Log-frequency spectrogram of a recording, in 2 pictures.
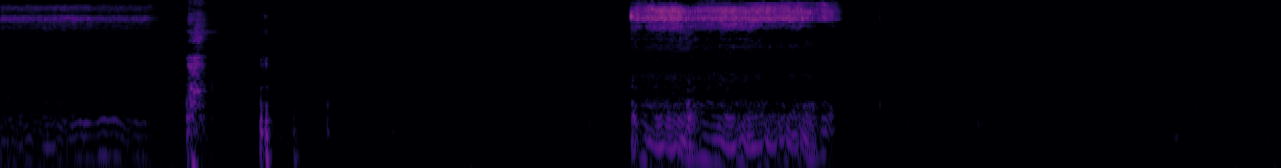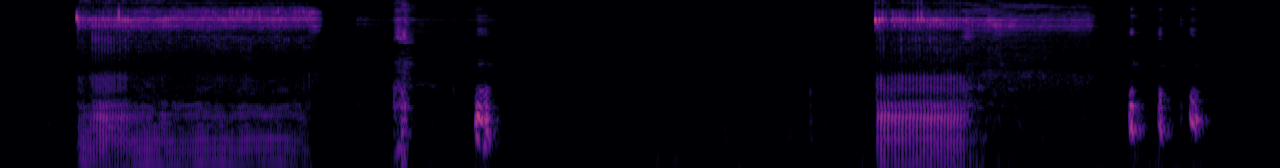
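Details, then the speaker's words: Sleeping dog, said to snore like an old man: loud, rough, rattling breaths about every six seconds, each lasting over a second; dog snoring. "My dog is a bit of a snorer."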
